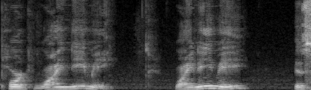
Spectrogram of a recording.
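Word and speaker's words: Hueneme: correctly i live in a city called port wai nimi wai nimi is spelled h-u-e-n-e-m-e i can't tell you how many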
